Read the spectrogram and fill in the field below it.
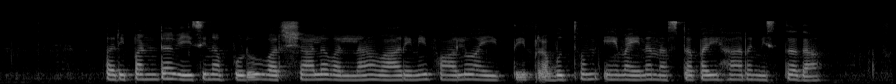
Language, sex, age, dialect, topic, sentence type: Telugu, female, 18-24, Telangana, agriculture, question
